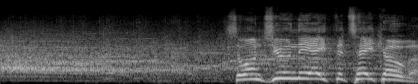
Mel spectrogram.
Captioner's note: crowd cheering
